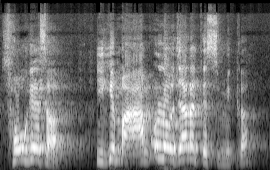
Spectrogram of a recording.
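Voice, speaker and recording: A man's voice: extremely high pitch, animated, brisk, fairly bright tone. A male pastor preaching a sermon, often acting out quoted voices and talking with his congregation. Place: church.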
